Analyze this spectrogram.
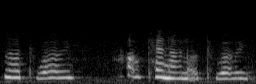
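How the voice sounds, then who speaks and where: A woman's voice: high voice, fairly even intonation, moderate pace, close to an everyday voice. A woman playing a frightened, devoted young immigrant in a 1940s radio drama, speaking earnestly and carefully, with a pleading manner. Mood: desperate pleading. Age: 20s. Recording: tinny, phone-like vintage radio recording.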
